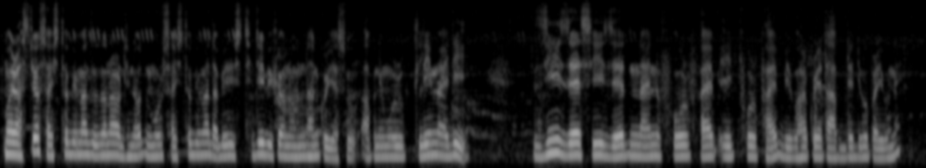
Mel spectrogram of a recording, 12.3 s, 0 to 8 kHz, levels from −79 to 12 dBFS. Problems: none marked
